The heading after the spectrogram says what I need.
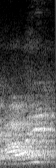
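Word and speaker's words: hour: দেখো আওয়ারের এইচটা কিন্তু কনসোনেন্ট, কিন্তু উচ্চারণটা কি হচ্ছে? আওয়ার, এর মতো উচ্চারণ হচ্ছে, যে কারণে আমরা কি ইউজ করছি?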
